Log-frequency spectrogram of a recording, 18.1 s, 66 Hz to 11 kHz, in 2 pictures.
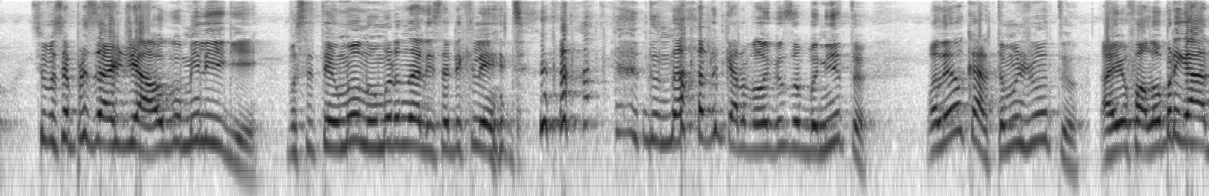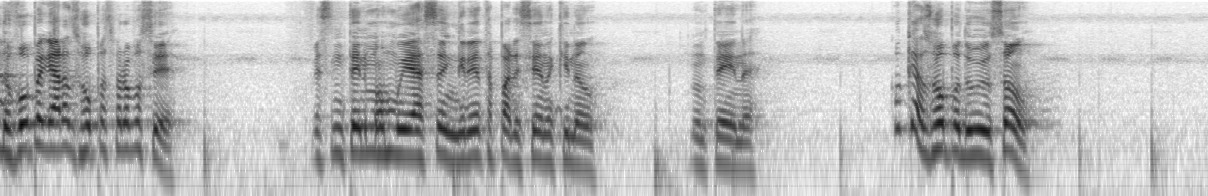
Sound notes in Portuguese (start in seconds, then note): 3.6 risos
